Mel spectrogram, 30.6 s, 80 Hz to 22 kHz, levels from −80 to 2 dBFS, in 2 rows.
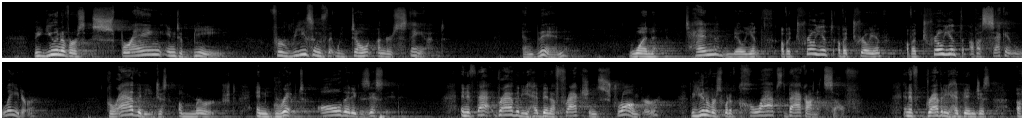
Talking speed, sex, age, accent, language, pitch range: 125 wpm, male, 40-59, American, English, 175-245 Hz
